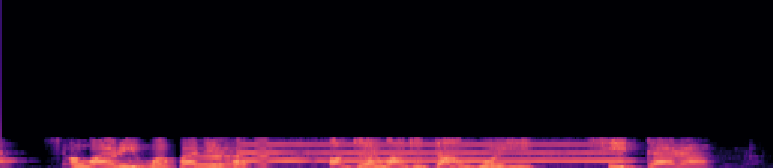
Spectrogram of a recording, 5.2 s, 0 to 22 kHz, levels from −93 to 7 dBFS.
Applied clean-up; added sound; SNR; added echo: none; Wind instrument, woodwind instrument; 7 dB; none.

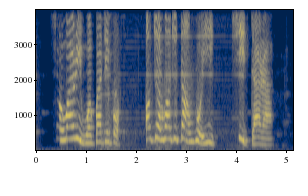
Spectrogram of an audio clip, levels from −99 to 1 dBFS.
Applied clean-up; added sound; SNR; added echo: neural separator model SepFormer DNS4.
